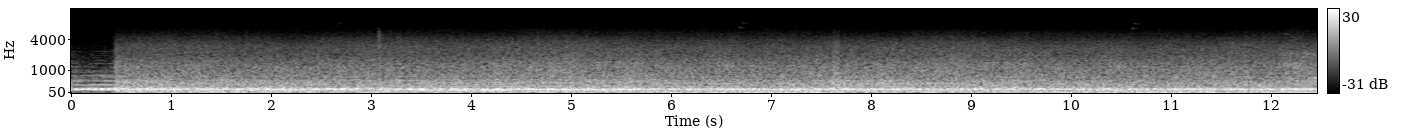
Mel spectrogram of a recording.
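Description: A steady, loud low rumble with a constant deep hum running through it, a droning ambient soundscape; a layer of sustained musical tones cuts out right at the start, leaving only the rumble.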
